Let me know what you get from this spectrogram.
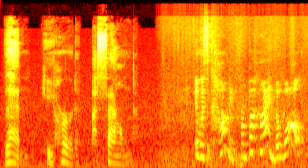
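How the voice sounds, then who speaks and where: High, animated woman reading a storybook slowly. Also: noisy background. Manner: playful, often chuckling as she reads. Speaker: story-time reader. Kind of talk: animated children's picture-book read-aloud.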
